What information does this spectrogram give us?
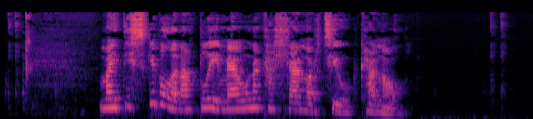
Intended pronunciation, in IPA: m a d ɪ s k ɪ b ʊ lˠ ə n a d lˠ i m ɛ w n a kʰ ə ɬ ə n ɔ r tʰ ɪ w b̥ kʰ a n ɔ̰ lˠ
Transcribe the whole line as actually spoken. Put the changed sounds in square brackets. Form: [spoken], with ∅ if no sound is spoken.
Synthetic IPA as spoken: m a d ɪ s k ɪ b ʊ lˠ ə n a d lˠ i m ɛ w n a kʰ [a] ɬ [a] n ɔ r tʰ ɪ w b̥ kʰ a n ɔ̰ lˠ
